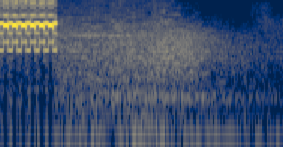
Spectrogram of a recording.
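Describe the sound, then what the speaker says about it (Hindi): A phone rings in a Hindi horror audio story, a short, loud electronic ringtone burst lasting under half a second before cutting off into a dim rumbling background. "और साथ ही शुरू हुआ निकिता के फोन का बजना"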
